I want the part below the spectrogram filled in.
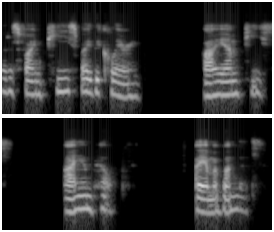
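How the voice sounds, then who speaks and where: A woman leading a guided meditation as an instructor, soothing and deliberate, in measured phrases with long pauses. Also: low voice, fairly even intonation, breathy edge, muffled recording.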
